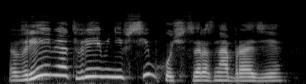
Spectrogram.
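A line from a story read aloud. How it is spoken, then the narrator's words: Calm remark. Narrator (Russian): спокойно заметила мисс Силвер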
